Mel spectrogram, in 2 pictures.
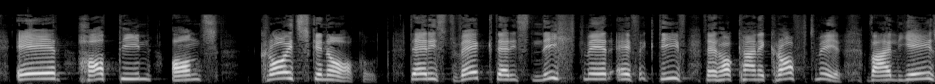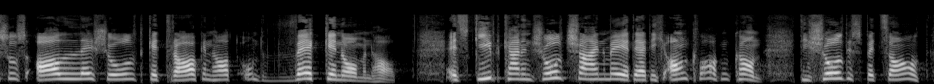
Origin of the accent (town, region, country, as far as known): Switzerland; born or raised there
